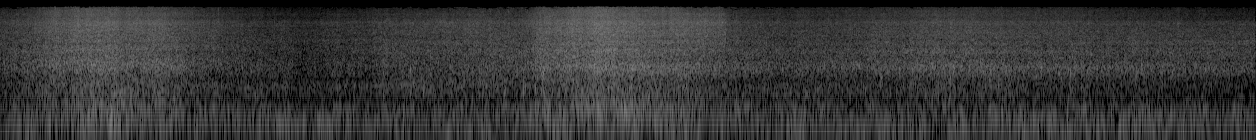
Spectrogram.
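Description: Ocean waves break and crash onto rocks, swelling and fading in turn.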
